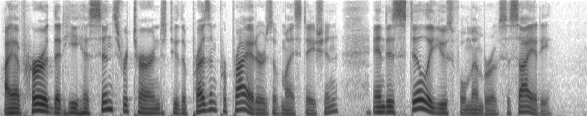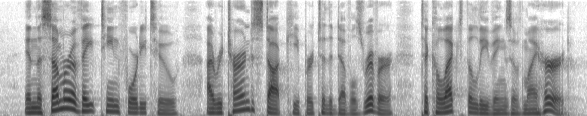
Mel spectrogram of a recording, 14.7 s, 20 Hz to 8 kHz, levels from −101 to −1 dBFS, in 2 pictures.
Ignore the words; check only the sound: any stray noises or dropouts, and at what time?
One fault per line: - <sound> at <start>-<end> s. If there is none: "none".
none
